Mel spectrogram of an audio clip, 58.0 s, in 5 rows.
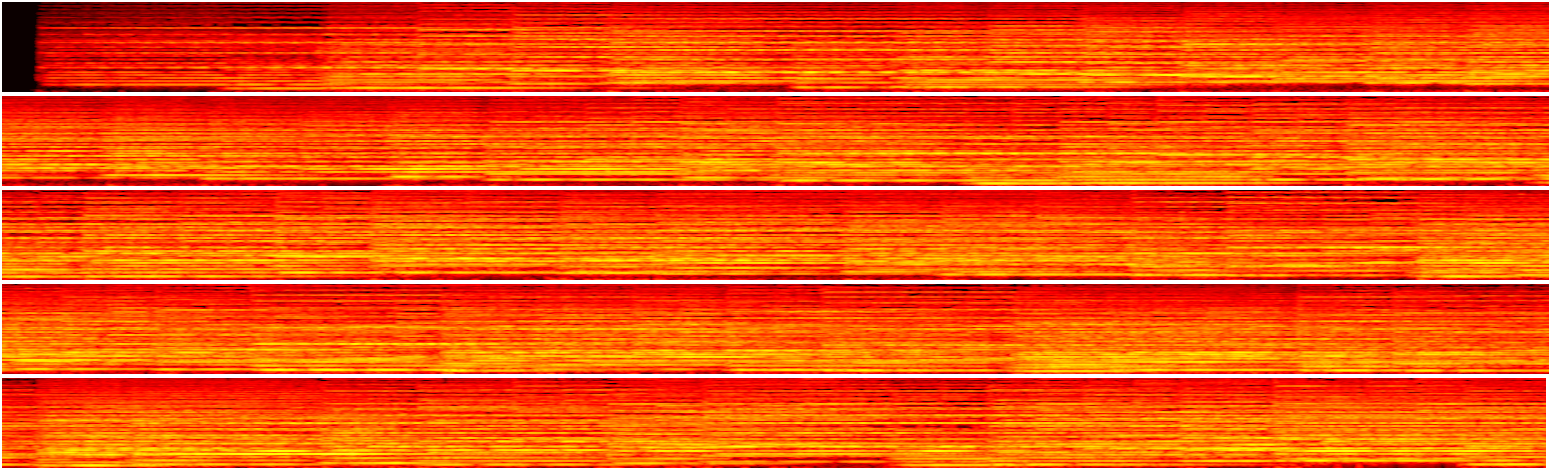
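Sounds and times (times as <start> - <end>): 
two violins playing: 0.3 - 57.9.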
